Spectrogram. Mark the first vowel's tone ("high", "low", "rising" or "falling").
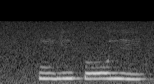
high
